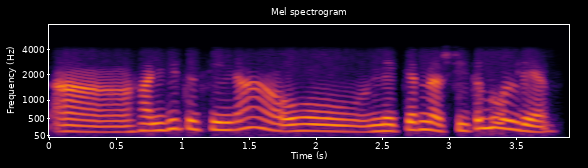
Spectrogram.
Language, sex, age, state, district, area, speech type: Punjabi, female, 45-60, Punjab, Muktsar, urban, conversation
